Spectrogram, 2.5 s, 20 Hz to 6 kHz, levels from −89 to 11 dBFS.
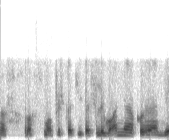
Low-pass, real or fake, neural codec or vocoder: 5.4 kHz; real; none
